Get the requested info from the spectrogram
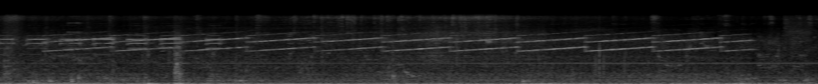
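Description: Electronic warning alarm on a London bus: a repeating rising two-tone sweep, about one every three-quarters of a second, that stops shortly before the end.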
